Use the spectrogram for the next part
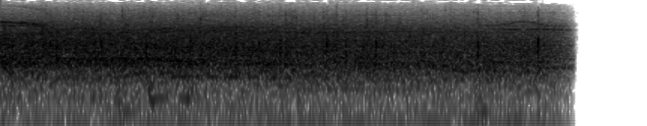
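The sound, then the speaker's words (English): A large baseball stadium crowd in Baltimore cheers and applauds as Bo Jackson runs up the outfield wall and it is shown on the big screen, a dense, steady roar of clapping and voices, loud and sustained for almost four seconds before cutting off abruptly. “Listen to the crowd.”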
